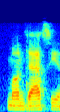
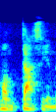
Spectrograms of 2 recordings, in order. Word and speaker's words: Mondasian: that I guess it's officially pronounced mondasian well it's yeah it was always pronounced mondasian I mean you know the name of the plan is mondas not um what you say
